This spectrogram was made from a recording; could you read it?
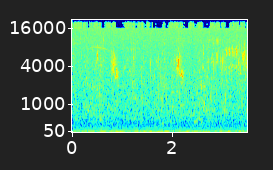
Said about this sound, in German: Das Plätschern entwickelt sich langsam zu einem angenehmen Rauschen. Und auch auf dem Weg kannst du erkennen, dass du dem Wasser immer näher kommst.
